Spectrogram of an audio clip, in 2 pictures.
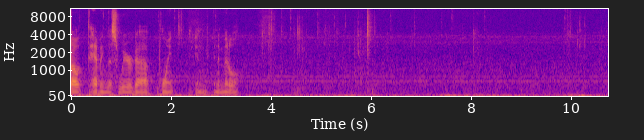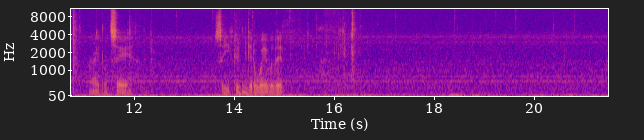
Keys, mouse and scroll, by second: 1.8 shift+click, 2.7 t, 2.9-4.6 drag, 4.6 ctrl+z, 5.8 ctrl+h, 6.0 space, 6.4-8.1 drag, 8.1 t, 8.3-10.7 drag, 10.7 ctrl+h, 10.8 space, 13.0-14.2 drag, 14.4-16.3 drag, 16.3 ctrl+h, 16.4 space, 17.3-19.3 drag, 19.6-20.7 drag, 20.7 t, 20.8-21.4 drag.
